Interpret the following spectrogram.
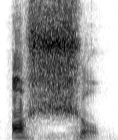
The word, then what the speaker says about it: অশ্ব: শব্দের মধ্যে বা শেষে বফলা যুক্ত হলে সেটা দ্বিত্ব মানে ডাবল উচ্চারণ হয়, যেমন অশ্ব, এখানে তালিবেশ্য অশ্ব, এই বানানটা খুবই গুরুত্বপূর্ণ, ভালো করে দেখবে।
